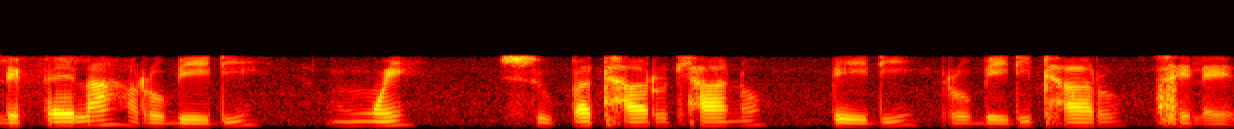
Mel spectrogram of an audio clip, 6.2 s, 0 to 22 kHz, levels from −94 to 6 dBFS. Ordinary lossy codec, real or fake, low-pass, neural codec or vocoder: none; real; 3.6 kHz; none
